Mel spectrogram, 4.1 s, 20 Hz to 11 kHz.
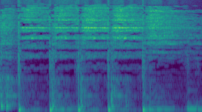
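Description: A drum kit playing a beat of bass drum and snare hits with cymbals, about one hit every 0.6 s, under a bass guitar's low notes.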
